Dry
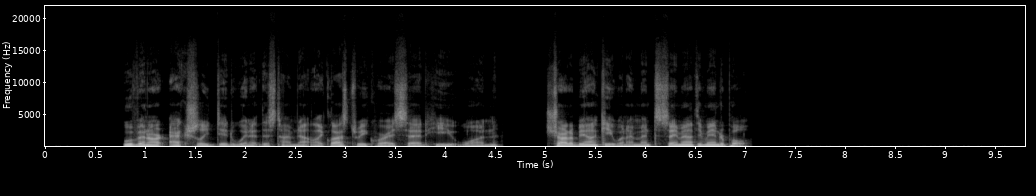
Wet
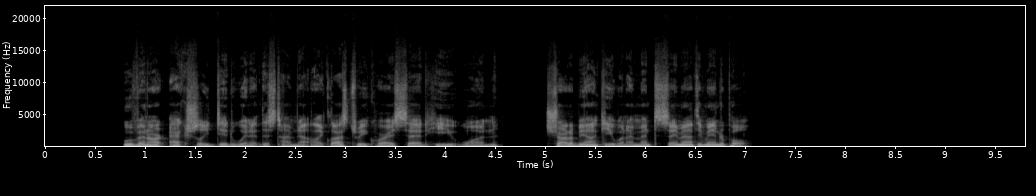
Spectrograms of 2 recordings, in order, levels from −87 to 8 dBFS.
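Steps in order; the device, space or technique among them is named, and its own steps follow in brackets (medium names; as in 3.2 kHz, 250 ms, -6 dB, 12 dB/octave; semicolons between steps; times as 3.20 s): over-bright horn tweeter (resonant high shelf 2.6 kHz +12 dB, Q 1.5; peak limiter -18.5 dBFS, peak gain reduction 11.5 dB); trim -8 dB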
